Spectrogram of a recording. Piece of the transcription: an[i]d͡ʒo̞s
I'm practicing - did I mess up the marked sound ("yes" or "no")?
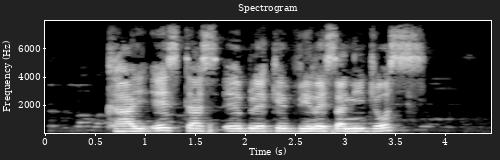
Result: no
